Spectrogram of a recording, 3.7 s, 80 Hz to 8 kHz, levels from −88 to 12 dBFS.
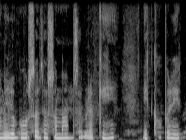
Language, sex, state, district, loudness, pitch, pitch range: Hindi, female, Arunachal Pradesh, Longding, -18 LUFS, 235 Hz, 230-265 Hz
